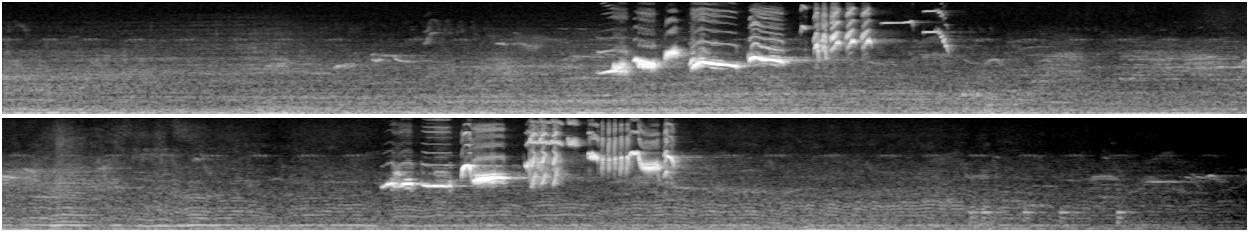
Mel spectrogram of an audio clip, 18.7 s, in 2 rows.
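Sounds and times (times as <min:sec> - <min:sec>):
common blackbird song: 0:03.7 - 0:18.6.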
